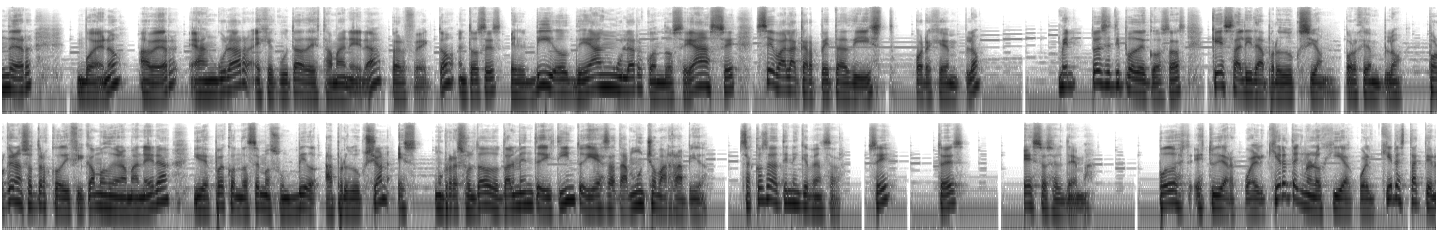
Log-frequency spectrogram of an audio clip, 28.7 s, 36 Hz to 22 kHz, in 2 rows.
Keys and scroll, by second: 0.2 k, 1.7 o, 3.3 -, 3.7 space.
